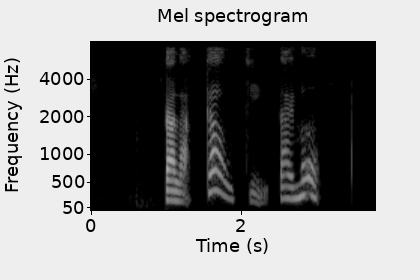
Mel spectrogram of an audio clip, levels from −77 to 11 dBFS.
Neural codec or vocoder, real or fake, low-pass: codec, 44.1 kHz, 2.6 kbps, SNAC; fake; 7.2 kHz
